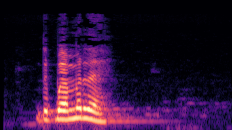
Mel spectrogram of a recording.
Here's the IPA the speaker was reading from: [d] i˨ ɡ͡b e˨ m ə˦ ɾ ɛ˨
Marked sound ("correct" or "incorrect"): correct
